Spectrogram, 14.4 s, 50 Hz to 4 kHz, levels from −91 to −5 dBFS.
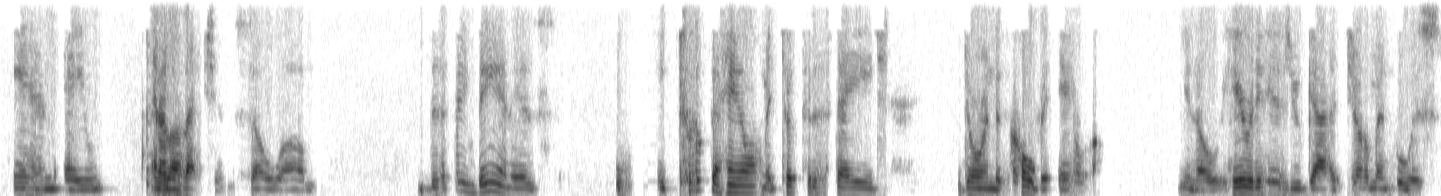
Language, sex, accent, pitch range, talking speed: English, male, American, 105-135 Hz, 145 wpm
